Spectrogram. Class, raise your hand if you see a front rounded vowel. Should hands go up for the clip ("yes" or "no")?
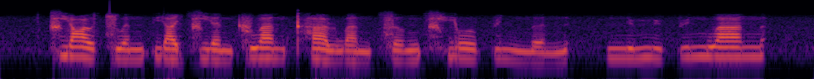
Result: yes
